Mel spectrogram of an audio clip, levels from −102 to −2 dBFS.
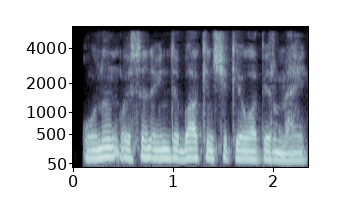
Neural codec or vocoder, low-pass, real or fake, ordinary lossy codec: codec, 16 kHz, 4.8 kbps, FACodec; 5.4 kHz; fake; MP3, 48 kbps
